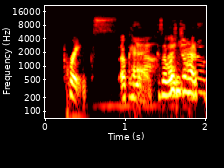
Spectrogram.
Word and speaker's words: Prinx: i feel like i've been pronouncing it i pronounce it as pranks pranks okay because i wasn't trying that's like the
